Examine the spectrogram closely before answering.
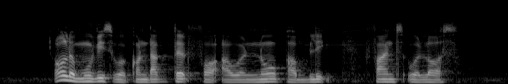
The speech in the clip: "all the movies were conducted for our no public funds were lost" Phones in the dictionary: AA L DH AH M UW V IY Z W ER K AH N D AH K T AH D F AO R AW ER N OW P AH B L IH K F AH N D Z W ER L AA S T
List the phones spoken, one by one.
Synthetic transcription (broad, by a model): AA L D AH M UW V IY S W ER K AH N D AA K T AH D F AO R AW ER N OW P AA B L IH K F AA N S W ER L AA S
